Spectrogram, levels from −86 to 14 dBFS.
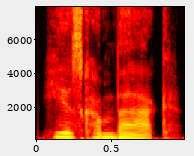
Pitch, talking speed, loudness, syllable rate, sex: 190 Hz, 245 wpm, -16 LUFS, 4.8 syllables/s, female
